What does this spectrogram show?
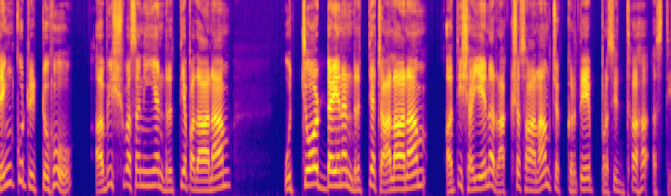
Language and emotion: Sanskrit, neutral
